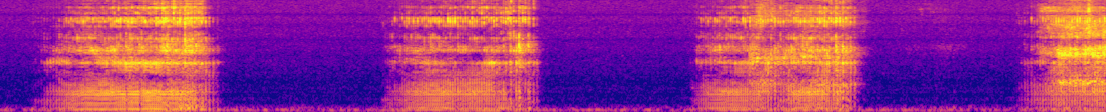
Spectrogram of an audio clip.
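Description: Loud, rough, rumbling snores recur about every three seconds with quiet gaps between, the steady rhythm of ordinary snoring.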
